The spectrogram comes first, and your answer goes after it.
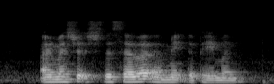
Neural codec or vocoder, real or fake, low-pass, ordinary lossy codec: none; real; none; none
